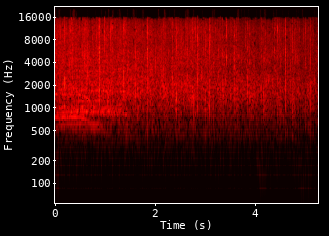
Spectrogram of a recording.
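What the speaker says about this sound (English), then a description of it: "Give her a huge round of applause" Graduation crowd at a high school commencement ceremony applauding, a dense, even wash of many hands clapping at a steady level, slightly distant and fading a little toward the end, briefly overlapping a faint tonal sound at the start.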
